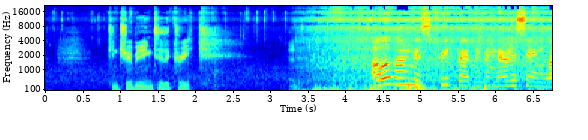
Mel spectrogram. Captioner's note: water noises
